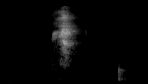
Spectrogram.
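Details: Baby pet pineapple conure gives a single harsh, high-pitched squawk lasting about a third of a second, followed by a faint low knock.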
